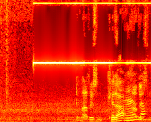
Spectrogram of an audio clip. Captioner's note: energy detector device beeping and whistling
